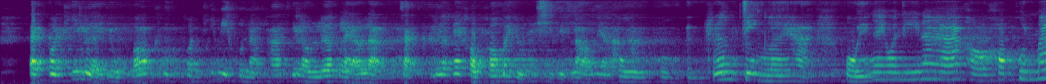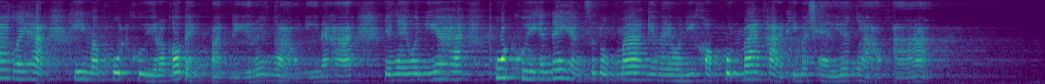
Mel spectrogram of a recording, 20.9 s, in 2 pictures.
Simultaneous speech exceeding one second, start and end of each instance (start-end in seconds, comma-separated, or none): none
